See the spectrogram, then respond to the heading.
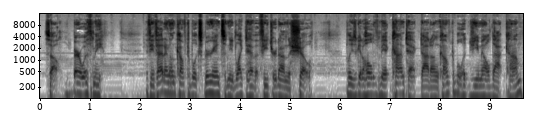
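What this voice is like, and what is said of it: Sick, strained voice. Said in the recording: “I apologize for my voice. I have been a bit under the weather for the past week and a couple of days... it has hit my voice very hard”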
